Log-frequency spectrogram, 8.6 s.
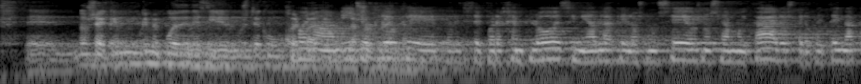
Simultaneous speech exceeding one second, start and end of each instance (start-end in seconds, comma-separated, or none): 2.9-4.2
